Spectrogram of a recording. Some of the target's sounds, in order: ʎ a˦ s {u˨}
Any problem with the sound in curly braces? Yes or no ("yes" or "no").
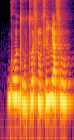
yes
